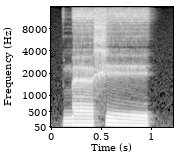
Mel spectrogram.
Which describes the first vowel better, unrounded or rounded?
unrounded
